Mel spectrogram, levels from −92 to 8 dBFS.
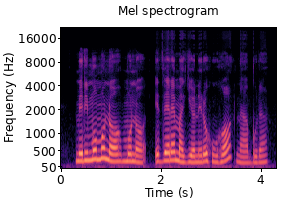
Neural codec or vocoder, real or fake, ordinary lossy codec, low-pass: none; real; Opus, 32 kbps; 19.8 kHz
